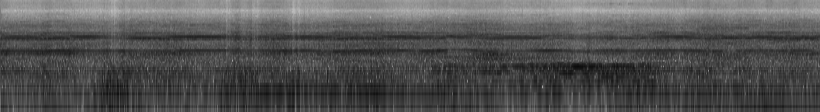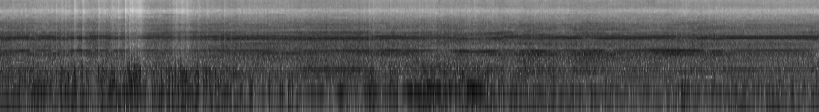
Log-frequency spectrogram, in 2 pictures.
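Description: DeWalt rotary polisher running steadily with its pad pressed on a car's paint: a steady motor whine that wavers slightly in pitch now and then.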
